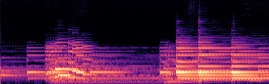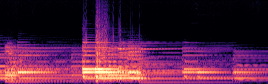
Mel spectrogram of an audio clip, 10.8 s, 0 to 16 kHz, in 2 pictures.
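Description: Yamaha AvantGrand N1X hybrid digital piano, with its stringless grand-piano action and speakers, playing a slow passage of chords, each struck and left to ring and fade. The loudest and brightest chord comes about seven seconds in.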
